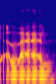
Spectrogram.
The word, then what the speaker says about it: Alain: It's actually Alain with an I. So it's spelled Alain because my parents got married in France, so they gave me and my sister French names. So it's meant to be Alain, like Alain Prost or whatever Have it you is.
